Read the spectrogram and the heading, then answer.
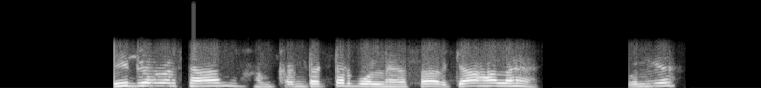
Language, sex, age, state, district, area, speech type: Hindi, male, 30-45, Bihar, Madhepura, rural, conversation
